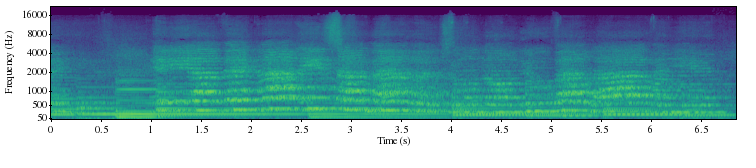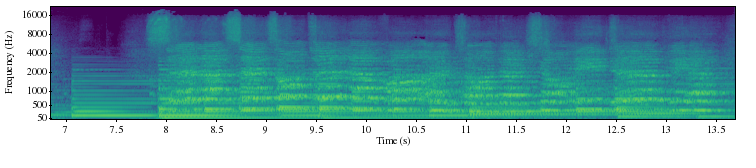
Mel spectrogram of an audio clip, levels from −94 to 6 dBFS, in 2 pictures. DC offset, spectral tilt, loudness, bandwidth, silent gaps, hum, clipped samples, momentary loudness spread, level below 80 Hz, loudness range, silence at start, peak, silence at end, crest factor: under 0.1%; -5.5 dB/octave; -19 LUFS; 19 kHz; none; none; under 0.1%; 6 LU; -38 dBFS; 3 LU; 0 s; -2 dBFS; 0 s; 16 dB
